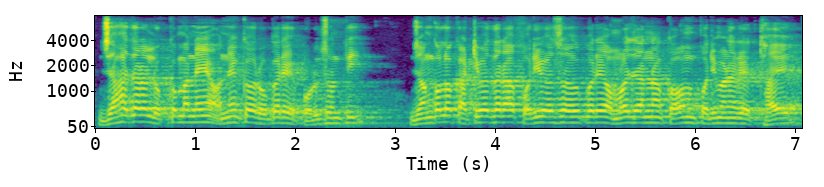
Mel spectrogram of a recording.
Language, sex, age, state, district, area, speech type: Odia, male, 60+, Odisha, Khordha, rural, spontaneous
